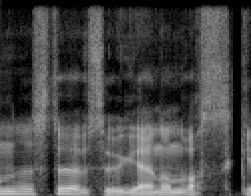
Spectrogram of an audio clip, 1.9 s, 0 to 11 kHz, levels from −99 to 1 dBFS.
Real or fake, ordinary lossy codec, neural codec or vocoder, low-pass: fake; none; vocoder, 22.05 kHz, 80 mel bands, WaveNeXt; none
